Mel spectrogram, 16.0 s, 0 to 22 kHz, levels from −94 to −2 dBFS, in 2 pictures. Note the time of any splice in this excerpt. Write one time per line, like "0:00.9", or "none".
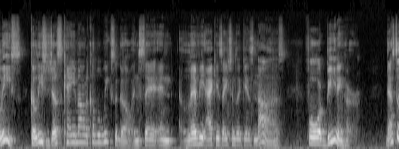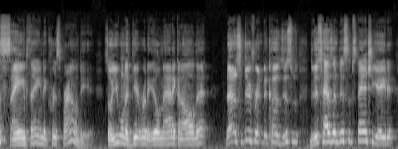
0:12.4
